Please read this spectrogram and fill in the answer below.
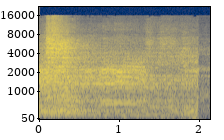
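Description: A person's voice making a loud, breathy, drawn-out noise without words, loudest at the start and easing off before cutting off sharply at the end.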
